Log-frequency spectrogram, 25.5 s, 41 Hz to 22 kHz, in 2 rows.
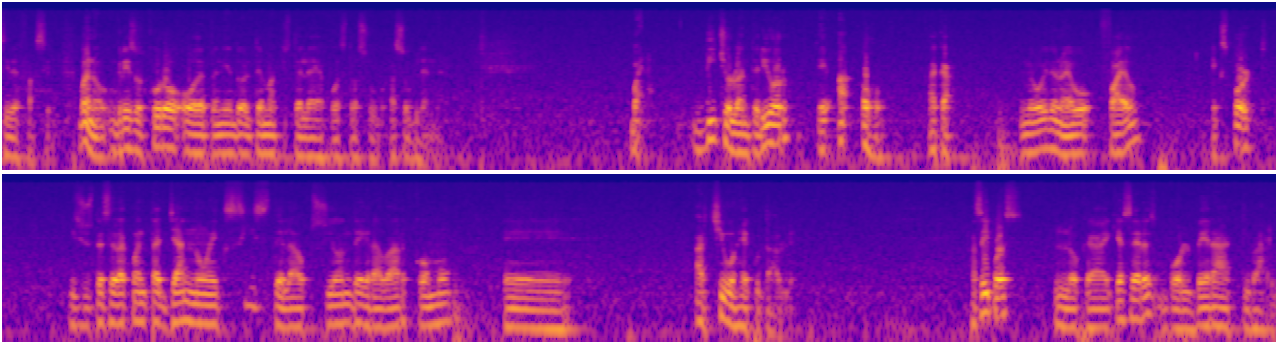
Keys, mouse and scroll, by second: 4.7 click, 9.2 click, 10.9 click.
